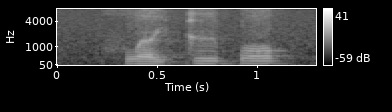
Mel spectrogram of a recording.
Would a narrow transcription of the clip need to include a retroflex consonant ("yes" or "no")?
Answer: no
